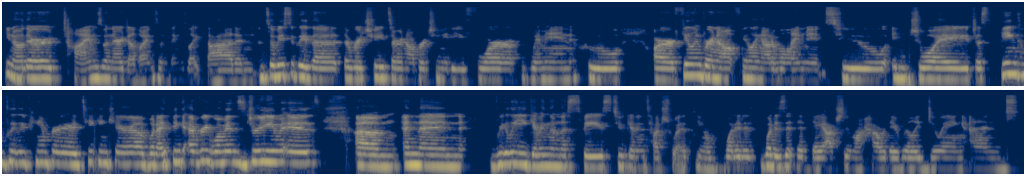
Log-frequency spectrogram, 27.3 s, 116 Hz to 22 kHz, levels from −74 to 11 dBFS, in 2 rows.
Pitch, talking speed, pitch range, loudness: 180 Hz, 175 wpm, 170-210 Hz, -22 LUFS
